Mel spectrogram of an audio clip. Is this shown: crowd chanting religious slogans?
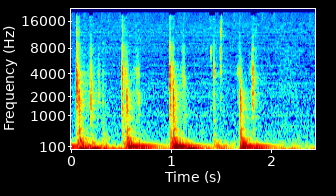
no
